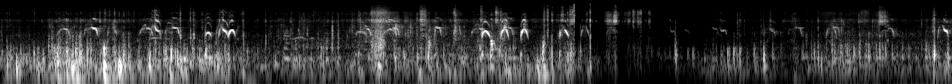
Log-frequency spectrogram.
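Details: Young American Pekin ducklings, still without feathers, swimming together in a tub of water: many thin, high, rising peeps repeated rapidly, over steady splashing and water noise.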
